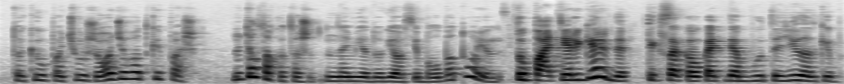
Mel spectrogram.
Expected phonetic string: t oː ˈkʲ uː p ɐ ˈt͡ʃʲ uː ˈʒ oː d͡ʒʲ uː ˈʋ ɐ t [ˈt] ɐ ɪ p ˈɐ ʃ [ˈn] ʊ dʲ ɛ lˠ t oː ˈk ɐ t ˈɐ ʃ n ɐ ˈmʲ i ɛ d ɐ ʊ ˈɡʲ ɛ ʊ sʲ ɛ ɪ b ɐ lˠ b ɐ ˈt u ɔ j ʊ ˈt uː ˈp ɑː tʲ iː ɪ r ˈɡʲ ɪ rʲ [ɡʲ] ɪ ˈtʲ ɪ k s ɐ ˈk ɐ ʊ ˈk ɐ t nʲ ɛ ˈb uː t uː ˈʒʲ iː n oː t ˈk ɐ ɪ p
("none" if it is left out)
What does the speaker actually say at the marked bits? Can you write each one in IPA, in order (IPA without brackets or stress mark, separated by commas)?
k, n, dʲ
